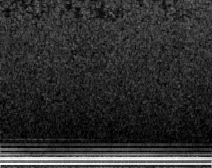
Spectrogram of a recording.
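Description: Faint background score: one held keyboard note with its overtones, slowly dying away.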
